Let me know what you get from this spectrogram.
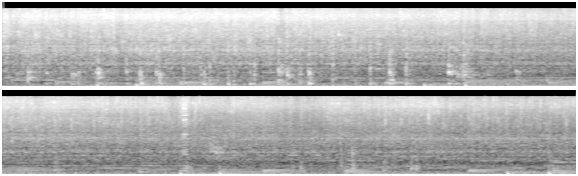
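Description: Wet blended chili paste sizzling hard in hot oil in a frying pan, just after it has been poured in. The sizzle eases slightly over the seconds, and a metal spatula knocks the pan twice in the second half as it stirs.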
